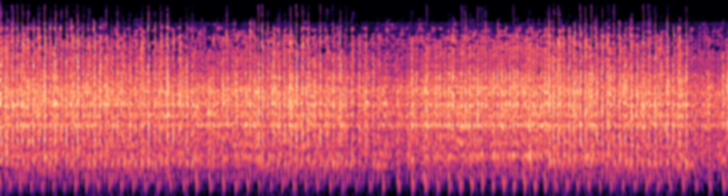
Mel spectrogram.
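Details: Dnepr motorcycle engine running with sharp, rapid, regular knocks. The knock is intermittent; with it, power drops and fuel spits from the carburetor, and without it the engine runs evenly. It stops before stalling or at high rpm. Cause unclear.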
